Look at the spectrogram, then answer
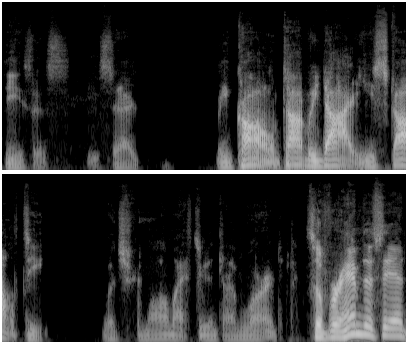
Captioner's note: speaks in Hebrew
